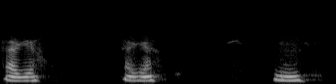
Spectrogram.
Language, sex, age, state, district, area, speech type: Odia, female, 60+, Odisha, Gajapati, rural, conversation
